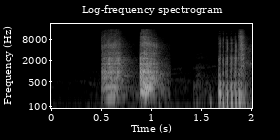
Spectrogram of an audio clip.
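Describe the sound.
Fart sound effect: a few short, blown, spluttering bursts in quick succession, each fairly loud and rough, with brief gaps between them.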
